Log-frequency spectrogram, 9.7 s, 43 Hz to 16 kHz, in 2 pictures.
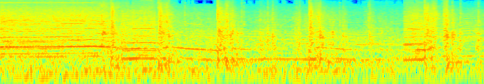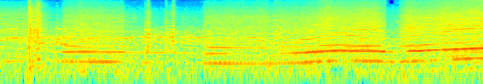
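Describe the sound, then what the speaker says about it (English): A race car engine in Gran Turismo 7 roars continuously, its pitch dropping through downshifts under engine braking and then climbing again on acceleration through a corner, loud and close with brief tire noise. "using the engine braking by downshifting helped save that corner"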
